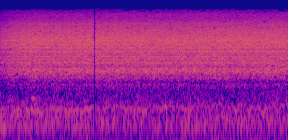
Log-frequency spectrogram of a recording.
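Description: IRN-BRU fizzing hard in a brewing container while being prepared for a turbo-style cider, a steady, close, continuous carbonation hiss with no talk over it.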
